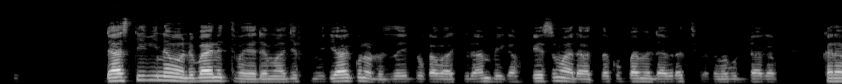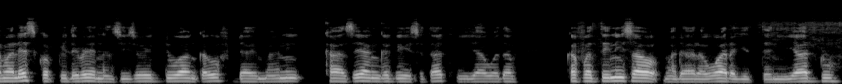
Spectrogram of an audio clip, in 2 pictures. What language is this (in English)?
Oromo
